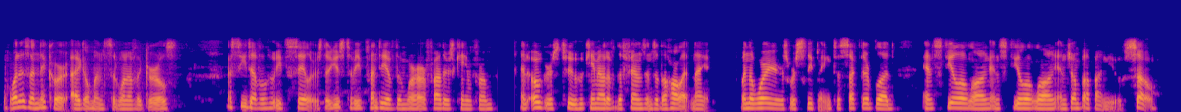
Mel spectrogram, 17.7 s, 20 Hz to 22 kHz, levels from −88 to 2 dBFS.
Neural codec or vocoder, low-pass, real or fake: none; 5.4 kHz; real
